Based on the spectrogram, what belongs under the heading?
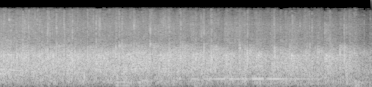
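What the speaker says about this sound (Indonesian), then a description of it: "Tepuk tangan dong yang muda." Studio audience at an Indonesian television talk show breaks into loud, sustained applause, a dense wash of many hands clapping at once that holds steady for several seconds and fades slightly at the end.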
